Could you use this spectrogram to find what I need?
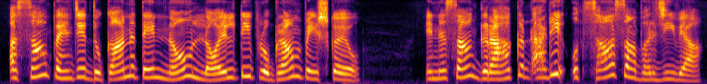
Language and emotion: Sindhi, happy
